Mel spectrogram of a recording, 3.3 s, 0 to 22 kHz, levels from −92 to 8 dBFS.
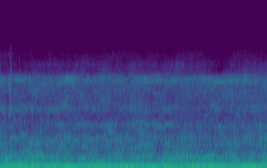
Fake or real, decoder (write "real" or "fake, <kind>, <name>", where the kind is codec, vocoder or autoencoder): fake, codec, DAC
